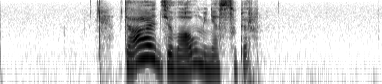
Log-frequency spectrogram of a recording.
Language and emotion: Russian, positive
